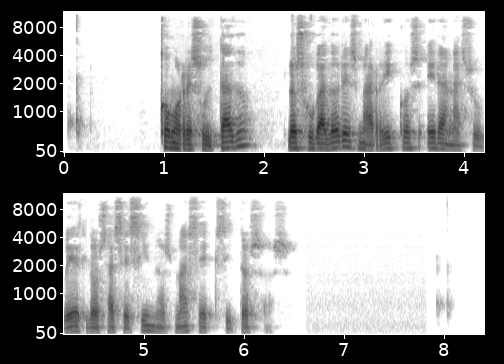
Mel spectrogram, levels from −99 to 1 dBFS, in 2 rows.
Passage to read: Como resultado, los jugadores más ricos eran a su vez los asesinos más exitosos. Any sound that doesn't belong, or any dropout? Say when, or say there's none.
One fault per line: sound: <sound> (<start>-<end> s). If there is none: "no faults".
no faults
